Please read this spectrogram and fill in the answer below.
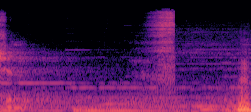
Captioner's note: whooshing; evil laughing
